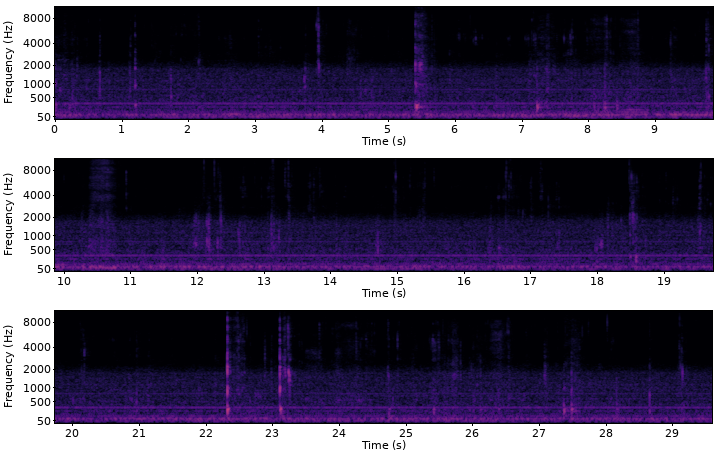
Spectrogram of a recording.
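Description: Close-miked chewing and wet mouth sounds of someone eating soft instant noodles and steamed chicken dumplings, with scattered small clicks and a few sharper clicks, over a faint steady hum.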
